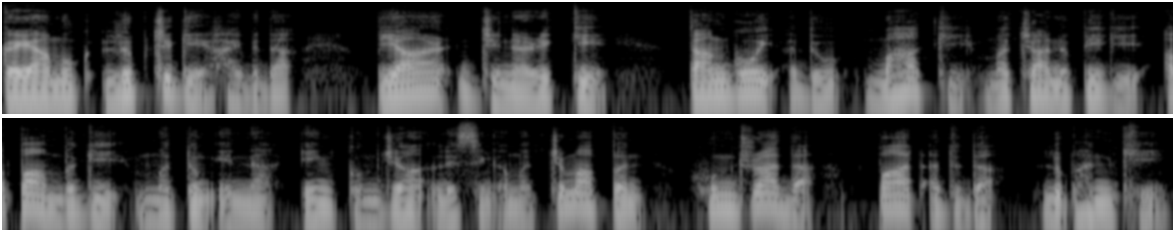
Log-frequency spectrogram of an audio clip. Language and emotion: Manipuri, neutral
